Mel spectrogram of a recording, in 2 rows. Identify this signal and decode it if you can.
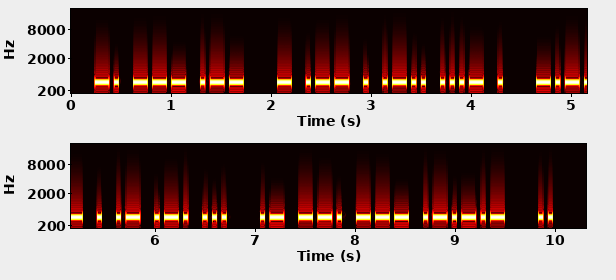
Morse code, heard as a keyed tone, about 25 wpm, 600 Hz. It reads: NOW TWELVE YEARS AGO. I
